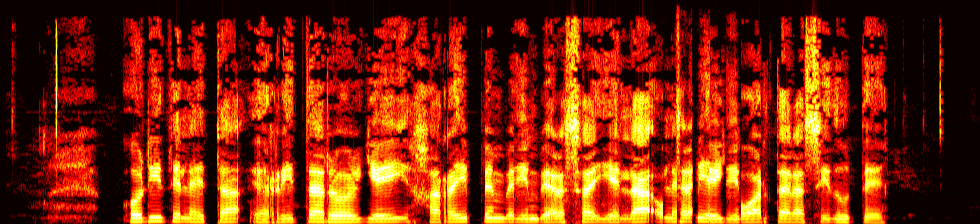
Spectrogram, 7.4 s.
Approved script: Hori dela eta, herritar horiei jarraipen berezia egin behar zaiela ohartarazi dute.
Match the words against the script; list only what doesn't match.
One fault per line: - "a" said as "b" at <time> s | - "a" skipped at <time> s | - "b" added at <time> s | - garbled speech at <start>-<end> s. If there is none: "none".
- "berezia" skipped at 3.8 s
- garbled speech at 5.0-5.6 s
